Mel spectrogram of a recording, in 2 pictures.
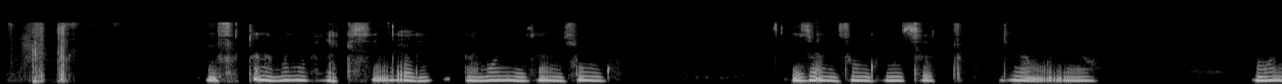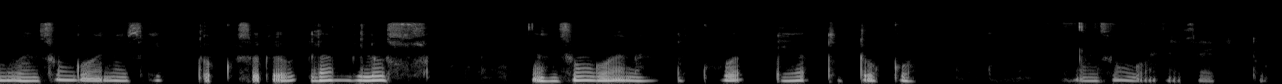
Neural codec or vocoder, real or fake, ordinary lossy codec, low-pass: none; real; MP3, 48 kbps; 7.2 kHz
